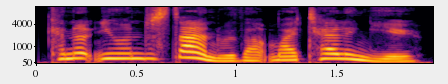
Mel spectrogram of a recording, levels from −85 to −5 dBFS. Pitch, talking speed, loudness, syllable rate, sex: 235 Hz, 210 wpm, -17 LUFS, 6.3 syllables/s, female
